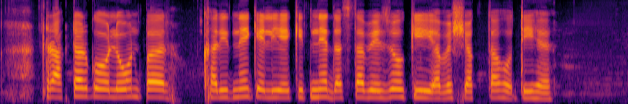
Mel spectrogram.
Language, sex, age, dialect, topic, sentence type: Hindi, female, 25-30, Marwari Dhudhari, banking, question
